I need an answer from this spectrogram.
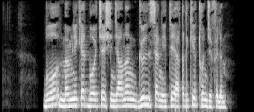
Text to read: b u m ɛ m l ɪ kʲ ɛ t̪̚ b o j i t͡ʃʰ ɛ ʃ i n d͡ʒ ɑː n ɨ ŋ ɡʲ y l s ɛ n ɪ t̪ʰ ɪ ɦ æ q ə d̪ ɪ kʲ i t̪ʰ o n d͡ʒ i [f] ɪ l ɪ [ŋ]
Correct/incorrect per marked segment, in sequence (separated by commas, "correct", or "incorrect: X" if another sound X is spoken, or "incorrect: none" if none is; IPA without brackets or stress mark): correct, incorrect: m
